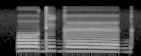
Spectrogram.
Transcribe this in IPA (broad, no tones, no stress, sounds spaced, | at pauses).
o d̪ i ɡ øː ɡ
